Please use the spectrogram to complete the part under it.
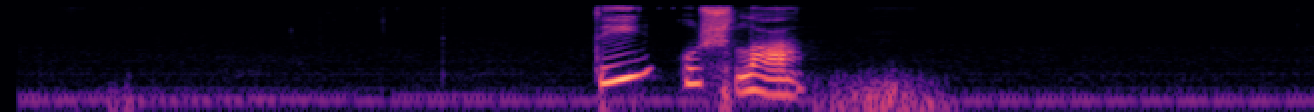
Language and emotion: Russian, neutral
